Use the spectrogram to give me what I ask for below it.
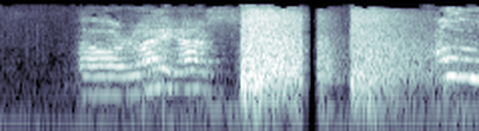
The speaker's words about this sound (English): Oh, my gun! I just shot it out of your hand.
